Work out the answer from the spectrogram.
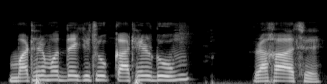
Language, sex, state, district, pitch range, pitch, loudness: Bengali, male, West Bengal, Cooch Behar, 150-205 Hz, 175 Hz, -15 LUFS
